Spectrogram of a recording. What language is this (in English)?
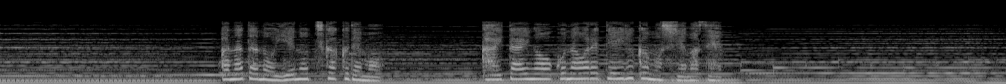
Japanese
